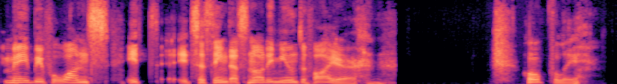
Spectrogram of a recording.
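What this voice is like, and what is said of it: Speaks with a noticeable accent. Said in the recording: “I misheard with your accent”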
